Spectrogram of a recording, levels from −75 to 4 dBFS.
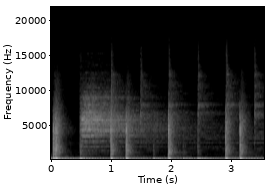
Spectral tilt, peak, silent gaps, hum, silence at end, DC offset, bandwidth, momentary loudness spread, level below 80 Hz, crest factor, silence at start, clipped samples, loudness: -3.5 dB/octave; -14 dBFS; none; none; 0 s; under 0.1%; 17 kHz; 11 LU; -64 dBFS; 22 dB; 0 s; under 0.1%; -35 LUFS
